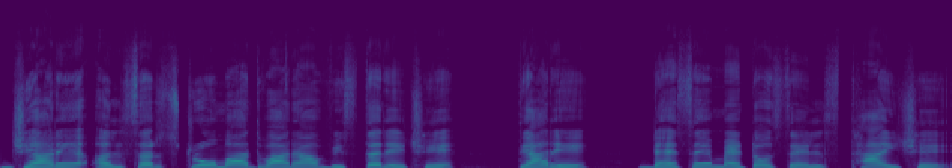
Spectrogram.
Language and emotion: Gujarati, neutral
